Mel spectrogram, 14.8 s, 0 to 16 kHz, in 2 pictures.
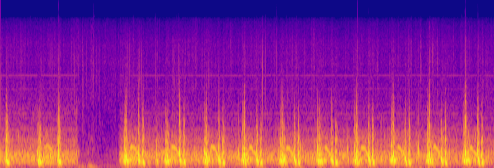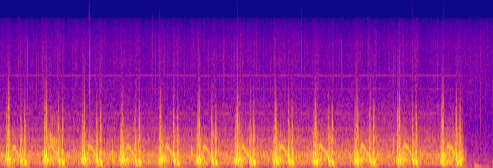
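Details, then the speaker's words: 1966 teaching auscultation record, tracing 11: heart sounds at about 105/min with a high-pitched musical systolic ejection murmur and a split second heart sound. "Tracé numéro 11. Souffle d'éjection musicale de haute tonalité associé à un dédoublement du deuxième bruit."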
